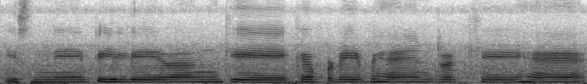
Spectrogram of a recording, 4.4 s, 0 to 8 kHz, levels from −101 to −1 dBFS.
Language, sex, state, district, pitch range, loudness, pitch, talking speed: Hindi, female, Haryana, Jhajjar, 215-225 Hz, -14 LUFS, 225 Hz, 110 wpm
